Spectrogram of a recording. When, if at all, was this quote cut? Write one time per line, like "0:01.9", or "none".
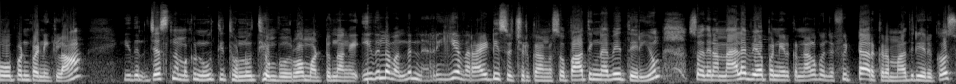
0:03.6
